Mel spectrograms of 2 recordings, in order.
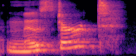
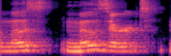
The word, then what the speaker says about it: Mostert: I think the T is silent, isn't it? – Mostert? – Maybe. – M-O-S-T-E-R-T. Mostert. Mostert. Whatever.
